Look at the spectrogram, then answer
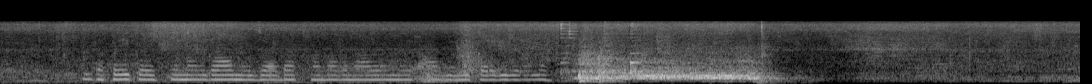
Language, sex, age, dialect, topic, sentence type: Bhojpuri, female, 25-30, Western, agriculture, statement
